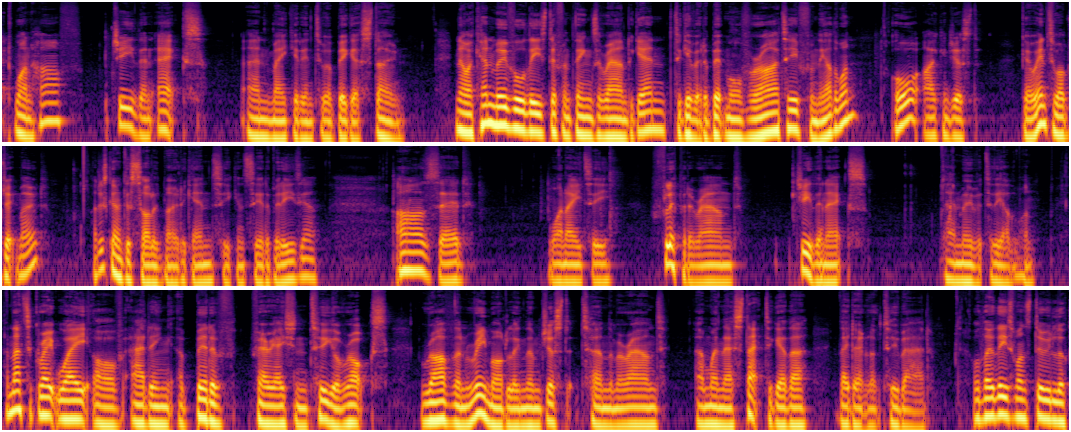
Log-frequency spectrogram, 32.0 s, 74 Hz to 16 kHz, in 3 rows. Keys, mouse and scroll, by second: 1.0 g, 4.1-5.6 middle drag, 8.7 Tab, 11.3 z, 14.5 r, 18.2 g, 20.0-21.2 middle drag.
